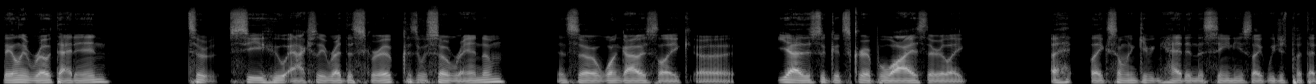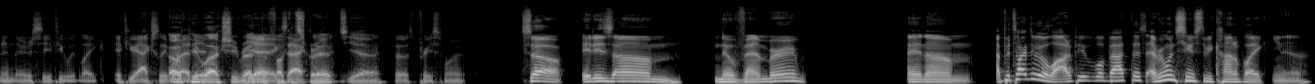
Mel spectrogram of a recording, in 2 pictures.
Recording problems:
none

